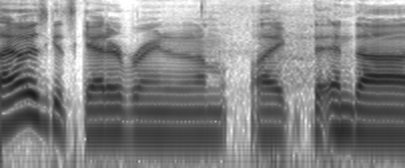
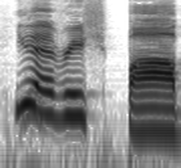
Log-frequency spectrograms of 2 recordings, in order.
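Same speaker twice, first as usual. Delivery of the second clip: slow, loud, higher recorded greeting; voicemail greeting voice; 7 semitones higher, 11 dB louder, slower than usual. Pretend. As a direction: announce it like a canned phone recording.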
